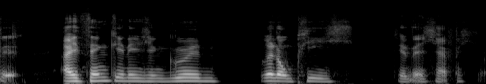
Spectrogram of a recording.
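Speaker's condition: Cerebral palsy; brain disorder, brain injury

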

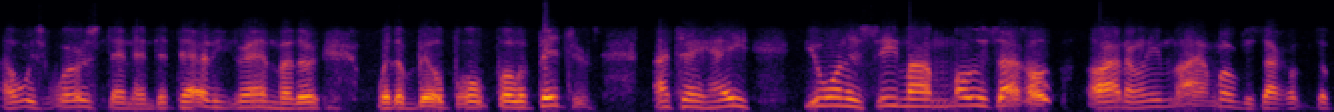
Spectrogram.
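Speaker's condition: Cerebral palsy; wheelchair user

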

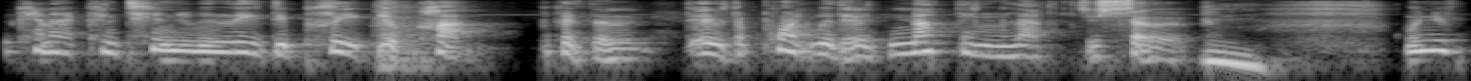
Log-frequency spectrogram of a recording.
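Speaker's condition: Profound deafness, acquired, profound

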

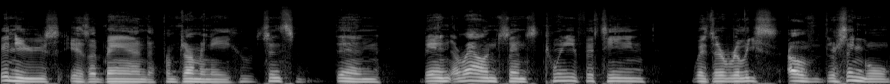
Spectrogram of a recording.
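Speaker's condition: Cerebral palsy

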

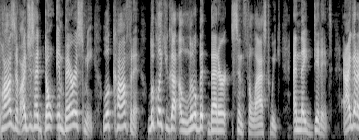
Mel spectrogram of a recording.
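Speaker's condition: No condition

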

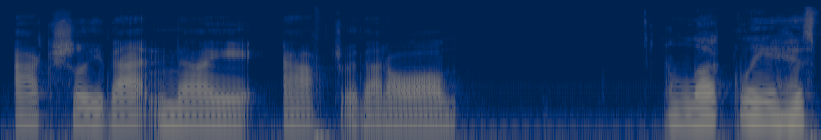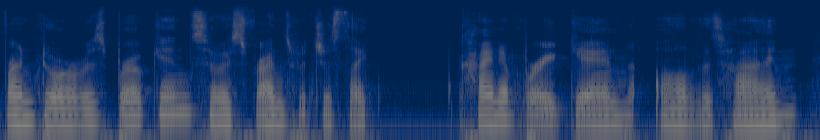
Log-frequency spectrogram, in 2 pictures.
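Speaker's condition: Cleft lip and palate, unilateral; congenital

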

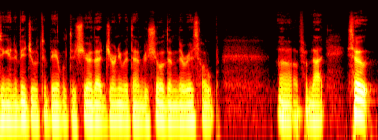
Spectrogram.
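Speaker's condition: No condition

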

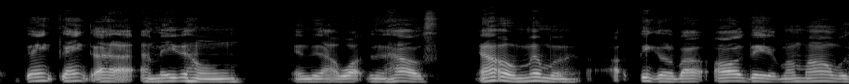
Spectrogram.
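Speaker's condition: Stroke; face transplant

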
